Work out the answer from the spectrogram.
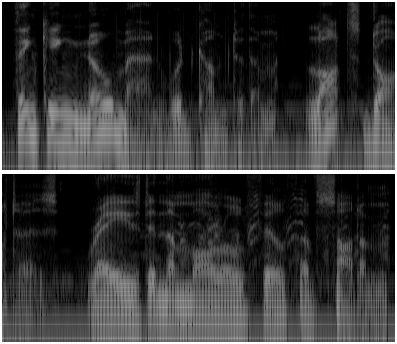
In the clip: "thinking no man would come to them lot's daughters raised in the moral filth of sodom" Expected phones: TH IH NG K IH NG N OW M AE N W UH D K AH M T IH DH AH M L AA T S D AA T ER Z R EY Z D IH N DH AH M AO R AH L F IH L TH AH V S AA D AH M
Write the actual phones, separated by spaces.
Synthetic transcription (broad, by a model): TH IH NG K IH NG N OW M AE N W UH D K AH M T IH DH AH M L AA T S D AA T ER Z R EY Z D IH N DH AH M AO R L F IH L TH AH V S AA D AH M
